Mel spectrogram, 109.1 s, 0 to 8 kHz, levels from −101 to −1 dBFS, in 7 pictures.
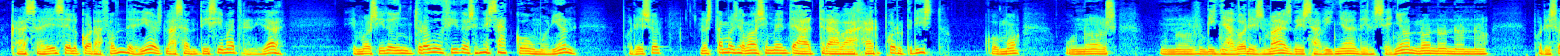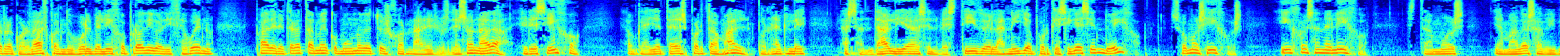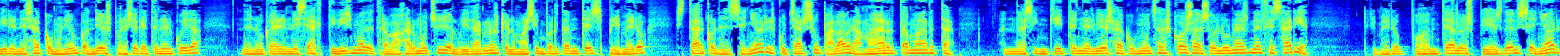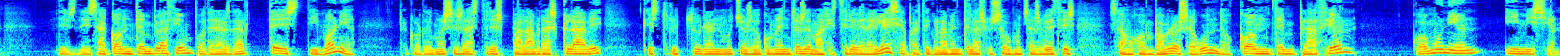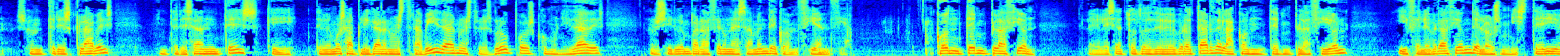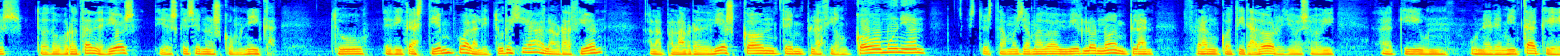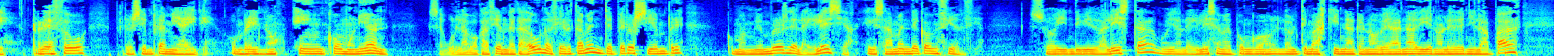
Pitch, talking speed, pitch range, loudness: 125 Hz, 165 wpm, 115-145 Hz, -24 LUFS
